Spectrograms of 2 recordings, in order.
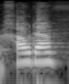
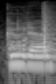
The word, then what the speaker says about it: gouda: will do this is a mature howda our gouda as the Americans say since I already have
